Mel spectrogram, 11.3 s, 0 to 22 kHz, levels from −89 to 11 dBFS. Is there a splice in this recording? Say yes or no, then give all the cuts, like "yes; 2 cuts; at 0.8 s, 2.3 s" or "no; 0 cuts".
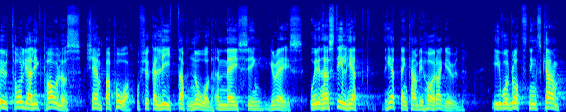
yes; 5 cuts; at 1.7 s, 2.7 s, 3.7 s, 4.3 s, 6.1 s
